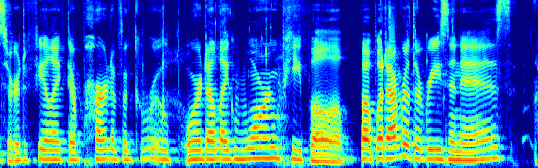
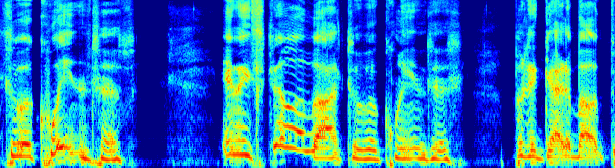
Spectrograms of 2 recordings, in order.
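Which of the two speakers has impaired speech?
The second: cerebral palsy; oxygen deprivation at birth, resuscitated at birth; about 73, vocal cords atrophied, gel then fat vocal cord injections; talked at four, drools slightly, voice worse after injection, lost projection.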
